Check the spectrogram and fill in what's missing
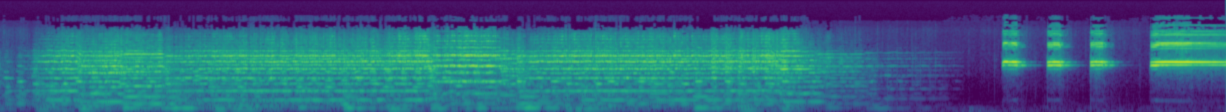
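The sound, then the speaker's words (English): Orchestral music plays and fades out, then a shrill whistle sounds a quick burst of short, sharp blasts followed by a longer sustained blast, urging haste. “Did you get that hurry-up signal, fellas and girls?”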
